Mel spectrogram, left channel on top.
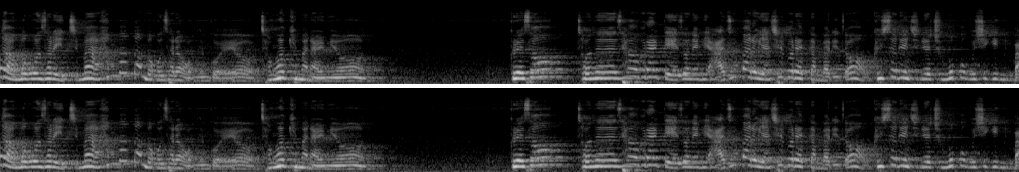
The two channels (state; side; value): identical; both; correlation 1.00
